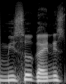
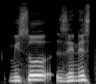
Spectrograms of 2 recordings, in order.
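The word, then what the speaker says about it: misogynist: सो मिसो गाइनिस्ट basically क्या बन जाएगा, मिसोजिनिस्ट भी बोल देते हैं, गाइनिस्ट भी बोल देते हैं, बोथ आर एक्सेप्टेबल प्रोनाउंसिएशन।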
